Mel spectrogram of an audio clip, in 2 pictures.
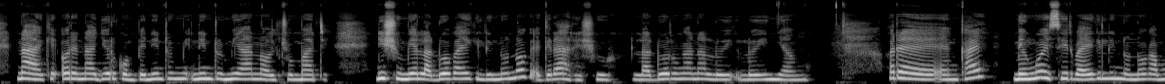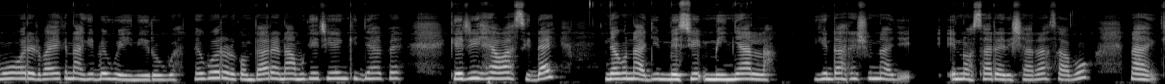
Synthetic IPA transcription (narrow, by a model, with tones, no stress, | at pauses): na˨kʔɔ˦ɾɛ˨na˨d͡ʒo˦ɾkɔ˨mpɛ˨ni˦nɪ˦ntu˨mi˦a˨˦nɔ˨lt͡ʃu˨ma˦ti˨ni˦ʃu˨mi˦ɛ˦la˨dwɔ˦pa˦jɛ˦ki˨li˨no˦no˦kɛ̰˨ɡɪ˨ɾa˦ɾe˨ʃu˦la˨dwɔ˦ɾu˦ŋa˦na˦lɔ˨i˦ɲa˨ŋu˦ | ɔ˦ɾɛː˨ŋka˦i˦ | me˨ŋo˦i˨si˦ɾpa˨je˦kɪ˦li˦nɔ˨nɔ˦ka˨mɔː˦ɾe˨ɾpa˦ɛ˦kɪ˦na˨kɪ˦bɛ˦we˨i˨ne˨ɾo˦wa˨nɛ˦k̬ɔ˦ɾo˨ɾkɔ˨mbɔ˦ɾɛ˨na˨mu˦ke˦ti˦e˦ŋkɪ˦d͡ʒa˦pɛ˦ke˦ti˦ɦɛ˦wa˦sɪ˨da˦i˦ | ɲa˦ku˦na˨d͡ʒi˦me˨smɪ˨ɲa˦la˨ | i˨ki˦nda˦˨ɾe˦ʃu˦na˨d͡ʒḭ˦ | ɪ˦nɔ˨sa˦ɾɛ˨ɾi˨ʃa˨ɾa˦sa˨βo˦na˨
